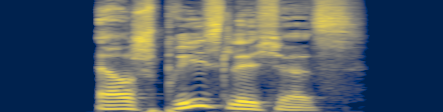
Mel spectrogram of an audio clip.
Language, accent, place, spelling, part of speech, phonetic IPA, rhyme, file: German, Germany, Berlin, ersprießliches, adjective, [ɛɐ̯ˈʃpʁiːslɪçəs], -iːslɪçəs, De-ersprießliches.ogg
- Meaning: strong/mixed nominative/accusative neuter singular of ersprießlich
